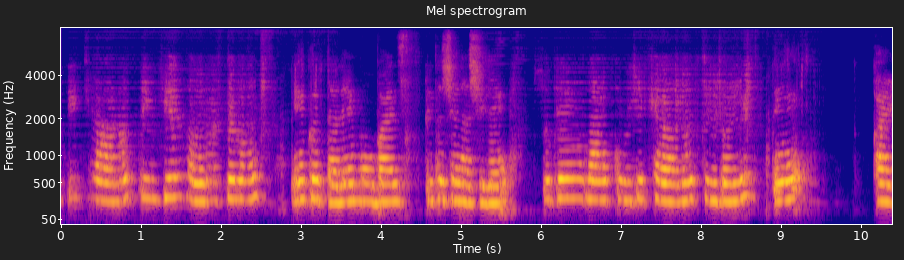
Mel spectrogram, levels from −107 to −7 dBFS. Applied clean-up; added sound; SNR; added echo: neural mask model DeepFilterNet 3.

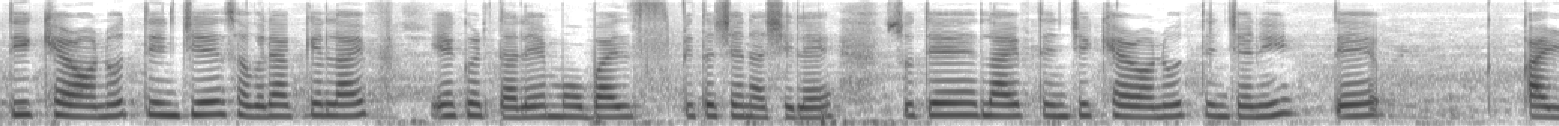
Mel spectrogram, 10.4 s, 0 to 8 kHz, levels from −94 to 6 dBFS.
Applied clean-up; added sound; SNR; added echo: none; none; none; none.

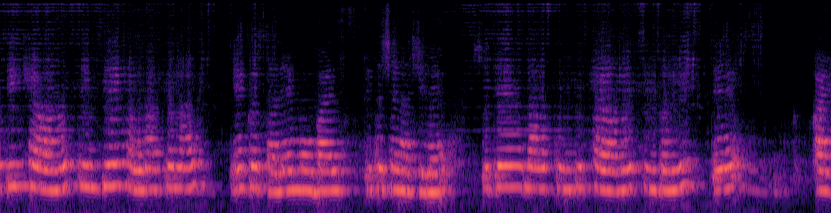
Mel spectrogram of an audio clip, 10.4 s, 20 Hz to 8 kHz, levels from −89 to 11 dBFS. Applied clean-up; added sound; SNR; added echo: neural separator model SepFormer DNS4.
